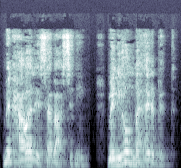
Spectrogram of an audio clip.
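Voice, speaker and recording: A man's voice: mid-range voice, lively intonation, fast talker, lightly acted. A man voicing a young Egyptian villager who answers with cold, guarded words. He gives away nothing.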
